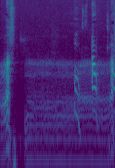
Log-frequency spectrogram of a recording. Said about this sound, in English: Dogs? Why did it have to be dogs?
